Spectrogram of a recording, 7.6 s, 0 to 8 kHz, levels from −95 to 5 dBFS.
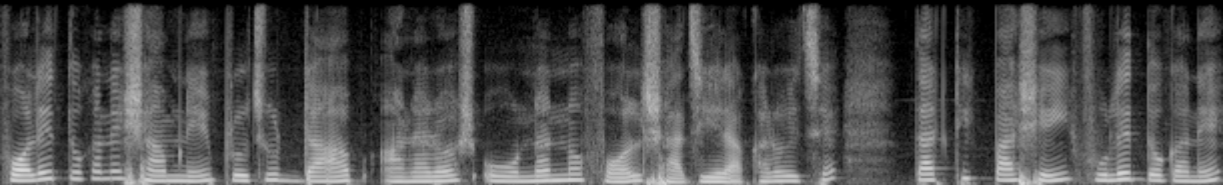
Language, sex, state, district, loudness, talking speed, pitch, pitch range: Bengali, female, West Bengal, Malda, -19 LUFS, 135 wpm, 225 Hz, 200-250 Hz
